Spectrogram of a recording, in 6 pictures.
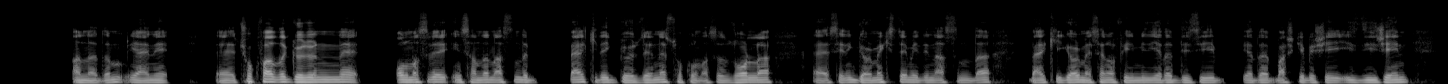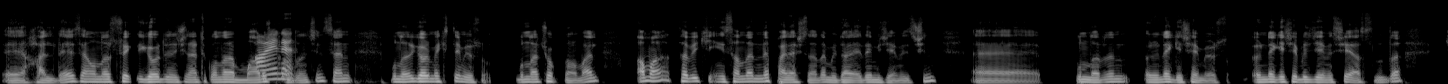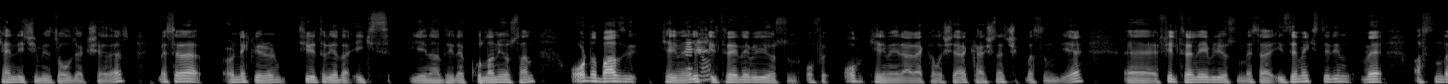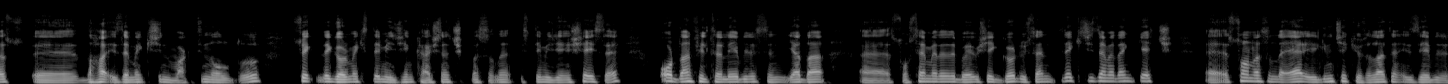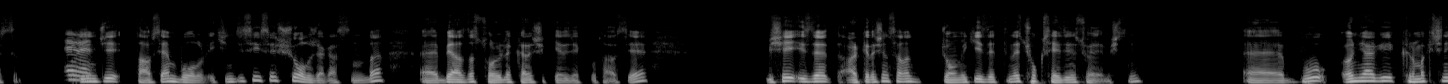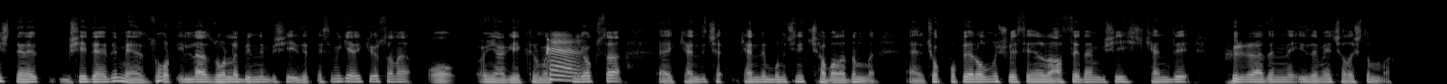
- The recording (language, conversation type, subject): Turkish, advice, Trendlere kapılmadan ve başkalarıyla kendimi kıyaslamadan nasıl daha az harcama yapabilirim?
- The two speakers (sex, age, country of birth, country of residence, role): female, 30-34, Turkey, Netherlands, user; male, 30-34, Turkey, Bulgaria, advisor
- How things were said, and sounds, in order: other background noise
